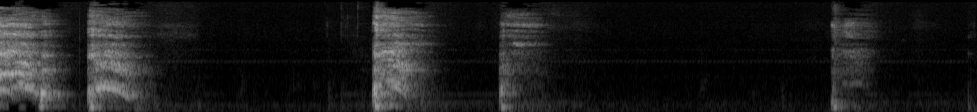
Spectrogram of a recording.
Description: What started as a little tickle in the back of my throat turned into a major coughing fit. I suspect that cat hairs were to blame.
